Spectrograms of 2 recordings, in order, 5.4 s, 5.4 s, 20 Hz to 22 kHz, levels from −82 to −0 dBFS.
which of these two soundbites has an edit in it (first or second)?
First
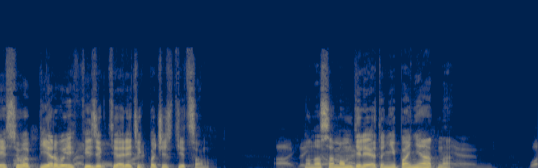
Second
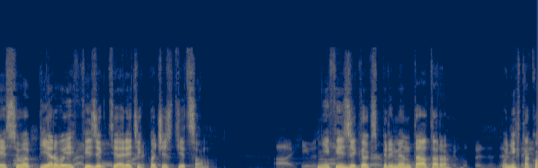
first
